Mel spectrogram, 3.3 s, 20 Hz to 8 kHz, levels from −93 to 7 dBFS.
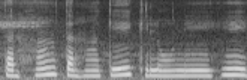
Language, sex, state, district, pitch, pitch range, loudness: Hindi, female, Madhya Pradesh, Bhopal, 210 Hz, 195-230 Hz, -15 LUFS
